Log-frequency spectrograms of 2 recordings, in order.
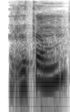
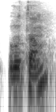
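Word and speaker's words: ऋतम्: The next mantra is Ritam Chame. Ritam Chame. Ritam Chame. Pronunciation should be reasonably simple. Just pay attention to the word R. It's not Ru, Rutam, no Ritam. It's Ritam.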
